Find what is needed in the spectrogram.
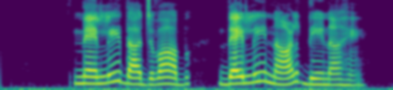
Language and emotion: Punjabi, neutral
